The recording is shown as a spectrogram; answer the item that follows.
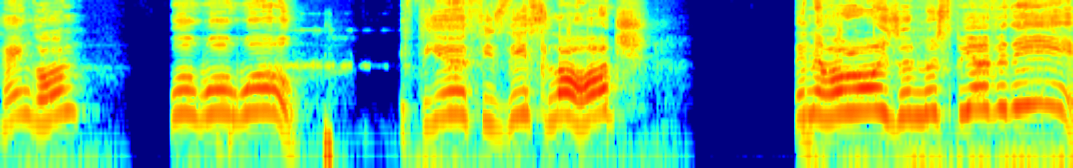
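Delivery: very high, very loud, shrill bad Australian accent. Speaker acts out a quote while a listener questions the attempt; bad Australian accent. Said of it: "is that really your best Australian accent".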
